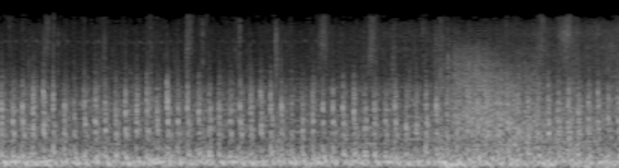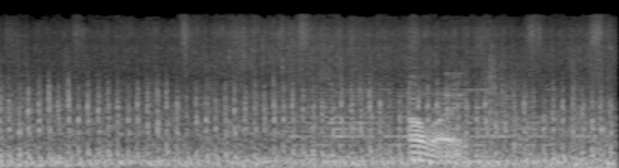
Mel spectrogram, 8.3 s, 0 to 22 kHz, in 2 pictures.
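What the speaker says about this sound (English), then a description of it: "The chopper somewhere. I don't see it though." A military helicopter in Arma 3 drones with a steady, loud rotor chop that runs the whole time, with a brief burst of gunfire near the end and a few words spoken over it.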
